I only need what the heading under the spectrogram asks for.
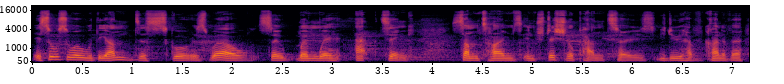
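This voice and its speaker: A man's voice: mid-range voice, normal speed, darkish tone. A man who acts in pantomime, giving a casual explanation in an interview. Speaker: pantomime actor.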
